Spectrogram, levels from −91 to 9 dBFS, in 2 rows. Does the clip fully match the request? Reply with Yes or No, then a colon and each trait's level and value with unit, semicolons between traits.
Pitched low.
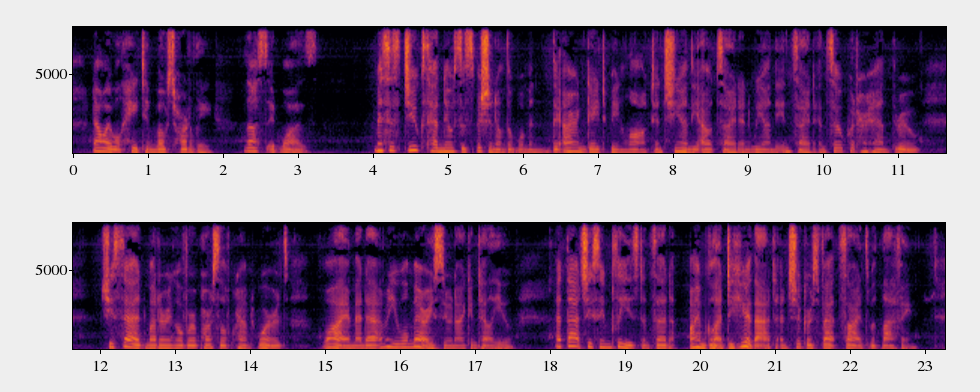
No: medium, 165 Hz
